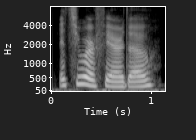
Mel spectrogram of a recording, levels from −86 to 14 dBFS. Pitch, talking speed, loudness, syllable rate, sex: 210 Hz, 210 wpm, -16 LUFS, 5.5 syllables/s, female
